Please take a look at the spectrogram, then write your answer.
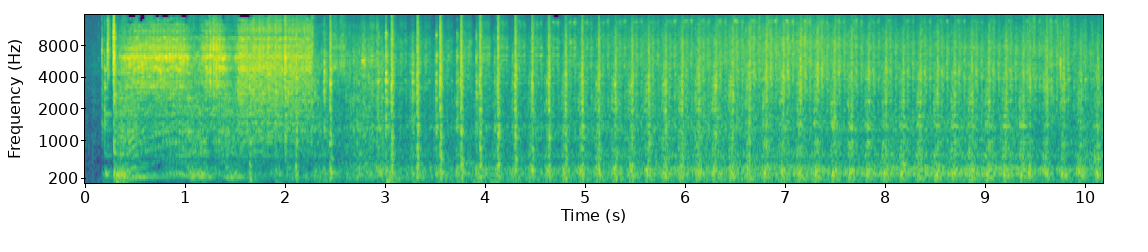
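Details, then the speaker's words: John Deere G tractor running on one cylinder, suspect plug wire replaced with a temporary wire: after cranking it catches into a lumpy, uneven chuff, about three per second with gaps; one cylinder dead, plug probably wet. "so still not running right but it's been running some just on one cylinder that plug's probably really wet in there"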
